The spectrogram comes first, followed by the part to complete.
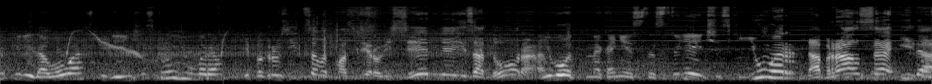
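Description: From 3.35 s to the end there's USB whine, a steady 1 kHz whine strongest at its 3 kHz harmonic, around 30 dB under the audio, from bus frame current leaking into power or ground.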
